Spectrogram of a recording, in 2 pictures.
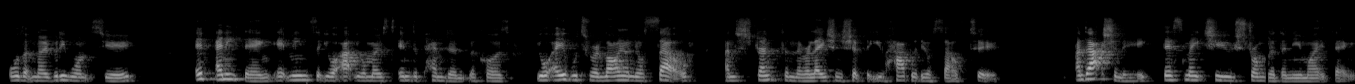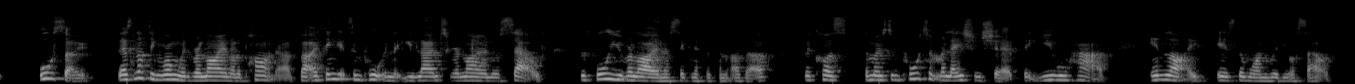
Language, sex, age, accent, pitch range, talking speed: English, female, 20-39, British, 165-205 Hz, 190 wpm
